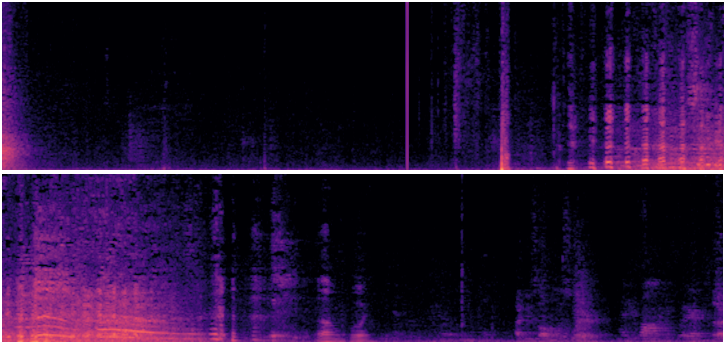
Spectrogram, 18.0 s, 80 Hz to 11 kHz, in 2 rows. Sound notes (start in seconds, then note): 7.0 applause; 10.7 laughter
